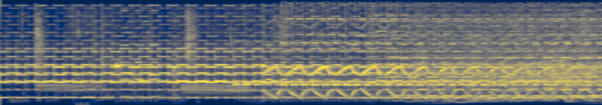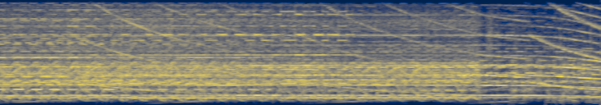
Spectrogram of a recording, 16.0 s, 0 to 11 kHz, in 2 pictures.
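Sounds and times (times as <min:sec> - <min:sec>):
siren-like warble: 0:02.6 - 0:16.0
steady alert tones: 0:03.6 - 0:16.0.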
